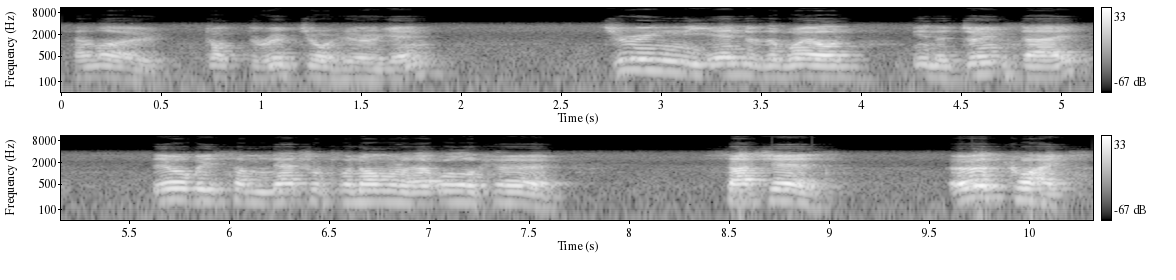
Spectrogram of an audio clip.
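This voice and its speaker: A man plays a blunt, offhand mock doomsday doctor with a fairly high voice. The homemade comedy recording is echoey and phone-thin. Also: moderate pace, natural voice. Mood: solemn. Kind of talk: amateur mock lecture and Q&A. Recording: roomy, distant, tinny, hissy home recording.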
